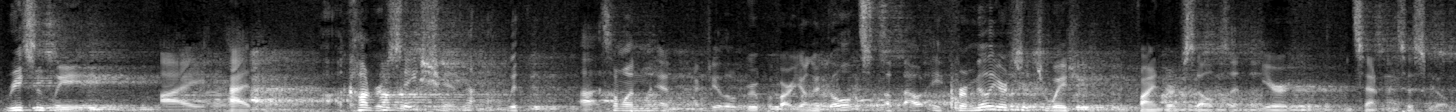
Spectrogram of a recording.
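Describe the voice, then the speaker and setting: Guy giving a chatty homily, medium pitch, pausing a lot, big church reverb. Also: big pitch swings, fairly bright tone. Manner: hesitant, informal, with frequent pauses. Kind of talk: conversational homily. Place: large church. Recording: echoey church hall, long reverb, faint noise.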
